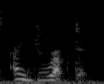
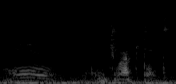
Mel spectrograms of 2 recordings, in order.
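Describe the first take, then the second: First: Said in the usual way. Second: Breathy whisper to herself. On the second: Real, not acted. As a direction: murmur it under your breath. Drops something, mutters to self.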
